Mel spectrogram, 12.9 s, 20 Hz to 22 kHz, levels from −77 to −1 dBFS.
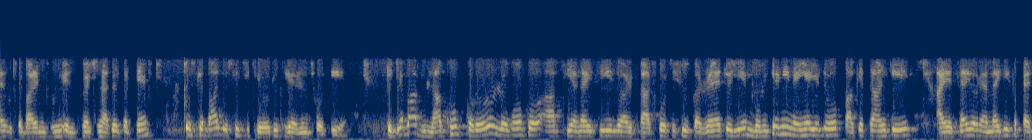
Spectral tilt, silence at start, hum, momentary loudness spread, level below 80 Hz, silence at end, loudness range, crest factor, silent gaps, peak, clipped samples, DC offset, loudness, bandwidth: -9.5 dB/octave; 0 s; none; 5 LU; -62 dBFS; 0 s; 1 LU; 22 dB; none; -2 dBFS; under 0.1%; under 0.1%; -23 LUFS; 4.3 kHz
